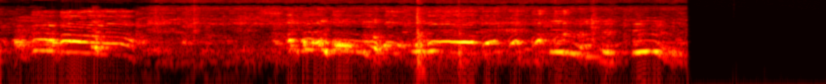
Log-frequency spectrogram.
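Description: A young child talks and squeals excitedly up close.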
